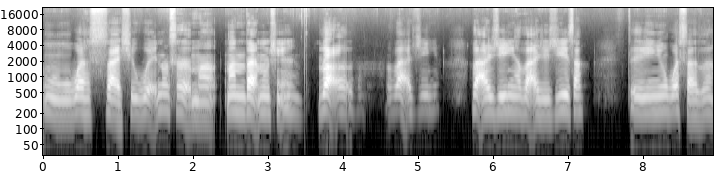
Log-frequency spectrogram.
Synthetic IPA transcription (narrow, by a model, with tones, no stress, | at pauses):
ũ˨wa˦sa˨ʃi˧we˨˧nũ˦sa˦˨nã˨t̪ã˦nd̪a˧nũ˧ʃĩ˧ða˦ʔa˧ | ða˦ʔa˧ʒi˦ɲã˧ | ða˦ʔa˧ʒi˧˦ɲã˧ða˦ʔa˧ʒi˧ʒi˦sã˦ | t̪e˧ɲũ˦˧˦wʷa˦sa˨ða˦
